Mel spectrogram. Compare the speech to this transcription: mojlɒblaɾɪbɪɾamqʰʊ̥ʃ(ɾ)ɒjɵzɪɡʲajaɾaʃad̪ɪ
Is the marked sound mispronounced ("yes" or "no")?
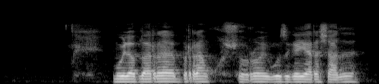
no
